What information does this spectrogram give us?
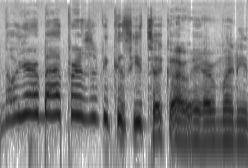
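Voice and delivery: high, loud imitated scolding; arguing. Grandma arguing with the driver about the money, high and loud. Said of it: "grandma's just arguing".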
